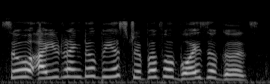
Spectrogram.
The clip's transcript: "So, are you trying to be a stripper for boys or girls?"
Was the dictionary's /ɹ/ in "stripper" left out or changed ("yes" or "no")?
no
